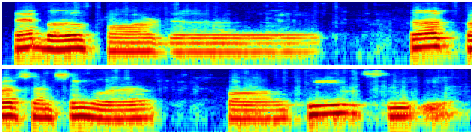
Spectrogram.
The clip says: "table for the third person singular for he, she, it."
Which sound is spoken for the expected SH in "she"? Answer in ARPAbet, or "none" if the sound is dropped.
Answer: S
